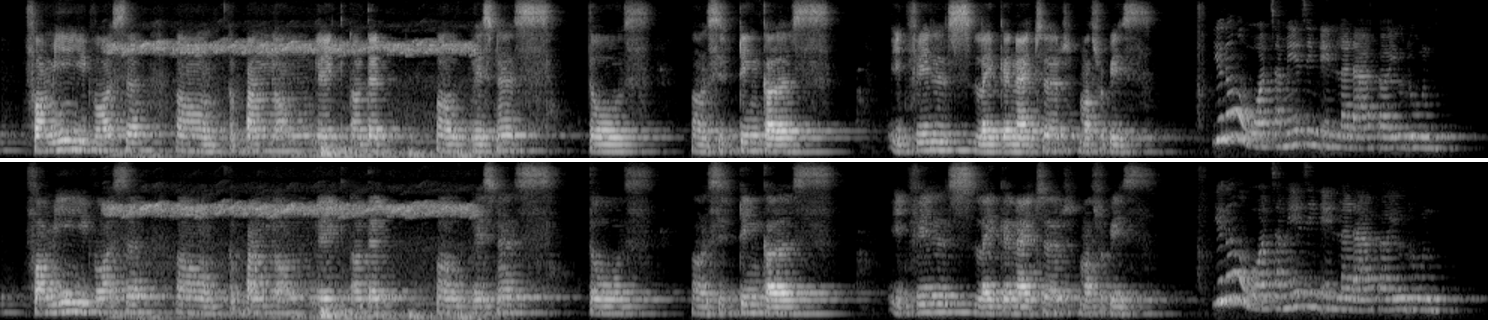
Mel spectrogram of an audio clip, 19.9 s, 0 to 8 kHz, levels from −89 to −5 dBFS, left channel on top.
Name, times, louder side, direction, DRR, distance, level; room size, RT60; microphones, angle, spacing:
voice 1, 0.4-5.2 5.8-7.4 7.9-8.6 9.2-11.0 11.9-15.3, left 2 dB, 85° left, 7 dB, 0.7 m, -32 dB
sound 1, 1.3-6.4, equal, ahead, 1.3 m, -38 dB
voice 2, 16.2-19.2, left 1 dB, 60° left, 3 dB, 1.3 m, -38 dB
9.1 x 3.7 x 3.7 m, 1.2 s
head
